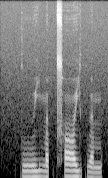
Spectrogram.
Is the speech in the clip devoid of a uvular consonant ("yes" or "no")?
yes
